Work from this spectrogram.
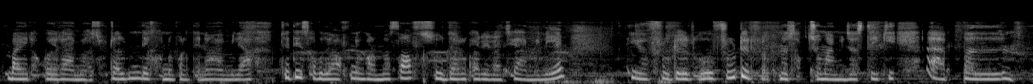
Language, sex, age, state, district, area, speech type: Nepali, female, 18-30, West Bengal, Kalimpong, rural, spontaneous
